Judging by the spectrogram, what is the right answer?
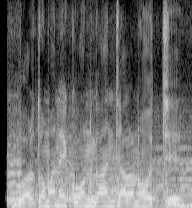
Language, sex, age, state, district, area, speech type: Bengali, male, 45-60, West Bengal, Jhargram, rural, read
